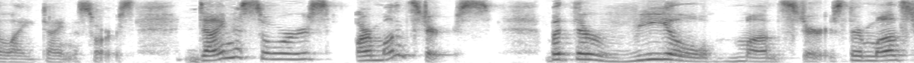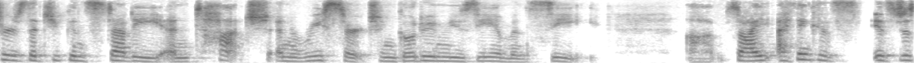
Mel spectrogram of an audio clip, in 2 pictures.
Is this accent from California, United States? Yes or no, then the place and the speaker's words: no; Moorhead, Minnesota, United States; also born or lived in North Dakota; I grew up in Moorhead, Minnesota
